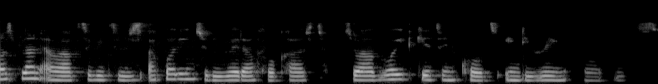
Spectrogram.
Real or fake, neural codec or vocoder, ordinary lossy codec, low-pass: fake; codec, 44.1 kHz, 7.8 kbps, DAC; none; 7.2 kHz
